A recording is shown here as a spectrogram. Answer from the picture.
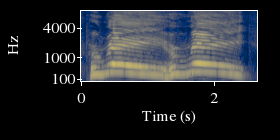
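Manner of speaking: loud, high-pitched cheering; jubilant cry. A narrator's reading. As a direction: cheer at full voice for the whole crew. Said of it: "they cried".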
